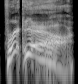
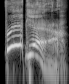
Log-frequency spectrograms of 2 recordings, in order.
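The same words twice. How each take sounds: First: High, drawn-out holler back; yelling guy. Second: Very high-pitched yell; yelling girl. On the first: Catchphrase guy trades yells with girl, yelling. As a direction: holler it back, stretching the yeah. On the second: Vodka girl trades yells with classmate, yelling. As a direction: yell it high, trading shouts. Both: Acted. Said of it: "back and forth yelling".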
